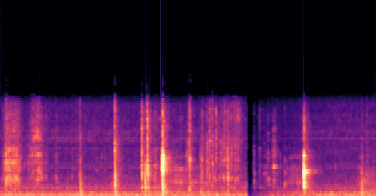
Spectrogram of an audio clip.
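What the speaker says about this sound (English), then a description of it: "you can also use the long planing surfaces to take off the edge on these wings" A stepSander large offset sanding tool rasps against plastic model aircraft wings, giving a series of close, uneven scraping strokes with sharp scratchy bursts and a brief pause partway through.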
